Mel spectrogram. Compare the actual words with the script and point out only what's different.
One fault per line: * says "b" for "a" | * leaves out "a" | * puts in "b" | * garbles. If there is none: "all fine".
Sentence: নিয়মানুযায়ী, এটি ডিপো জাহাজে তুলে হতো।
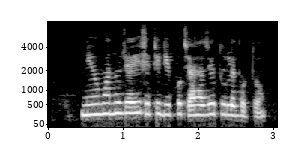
all fine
